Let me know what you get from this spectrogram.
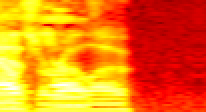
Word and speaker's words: Azzarello: Brian Azzarello.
